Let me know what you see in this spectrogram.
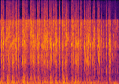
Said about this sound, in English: Please clap.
